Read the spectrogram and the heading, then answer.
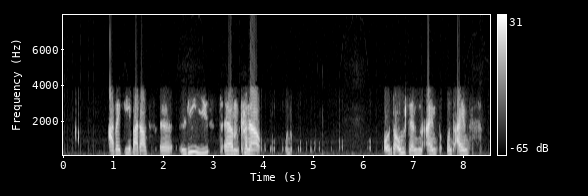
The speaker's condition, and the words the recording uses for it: Stuttering. Aber es gibt auch Momente, wo ich an meine Grenzen komme oder wo ich einfach merke, dass ich noch nicht so spreche, wie ich es eigentlich gerne hätte.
